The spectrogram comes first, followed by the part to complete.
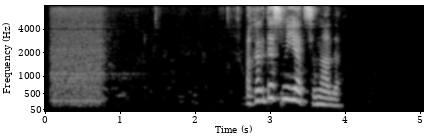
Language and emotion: Russian, neutral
